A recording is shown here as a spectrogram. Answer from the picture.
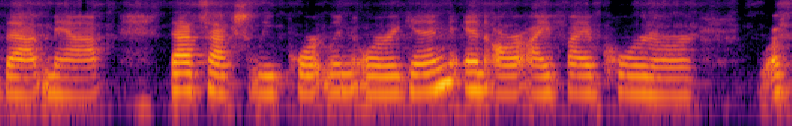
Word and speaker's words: Oregon: So a little information on the state of Oregon for comparison, and our state is actually pronounced Oregon, not Oregon, like it is spelled.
